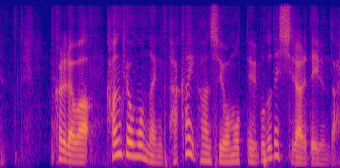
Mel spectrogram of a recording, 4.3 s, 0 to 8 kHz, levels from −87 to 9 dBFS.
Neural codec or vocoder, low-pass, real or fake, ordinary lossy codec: codec, 16 kHz, 0.7 kbps, FocalCodec; 7.2 kHz; fake; none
